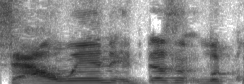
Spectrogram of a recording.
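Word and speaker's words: Samhain: pronounce that some it's pronounced yes it's pronounced sin.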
